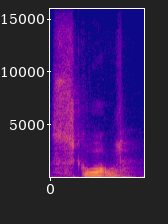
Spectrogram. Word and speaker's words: skål: It's pronounced skål. Skål. So the O is like the O in all.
